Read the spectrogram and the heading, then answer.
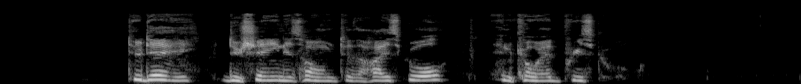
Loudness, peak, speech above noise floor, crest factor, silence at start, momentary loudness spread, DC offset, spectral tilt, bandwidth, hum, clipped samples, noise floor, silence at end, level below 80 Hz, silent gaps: -22 LUFS; -4 dBFS; 52 dB; 20 dB; 1.3 s; 12 LU; under 0.1%; -5 dB/octave; 11.5 kHz; none; under 0.1%; -74 dBFS; 2.1 s; -70 dBFS; none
